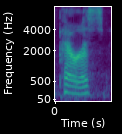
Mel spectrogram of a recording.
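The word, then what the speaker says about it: PVRIS: And then, of course, my favorite band is Paris, spelt with a V, P-V-R-I-S.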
